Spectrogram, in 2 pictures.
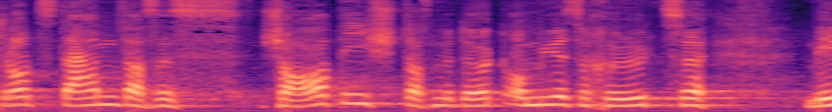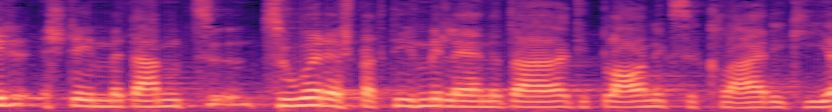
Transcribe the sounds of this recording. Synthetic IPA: t̪ɾɔt͡sd̥ɛmd̪ɑsɛs | ʃɑːd̪əɪʃd̥ɑsməɾdœːɾtɔmyəsəχøːɾt͡sə | mɪːɾʃtɪmːədæmt͡suəɾɛʃpɛkʰt̪iːfmɪɾlɛnədæd̥iplɑːnɪksɛɾkʰlæːɾikhiː

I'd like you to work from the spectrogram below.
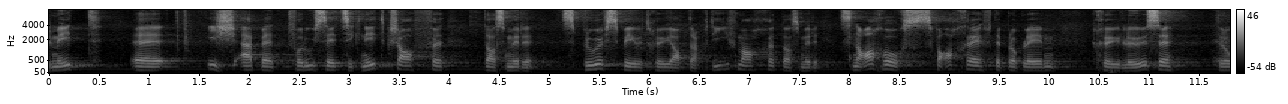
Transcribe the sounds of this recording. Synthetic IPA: əmɪt | ɛː | ɪʃæb̥ətfɔɾuːssɛt͡siɡnɪtkʃɑfə | d̥ɑsməɾspruəfsb̥ɪltχœʏɑt̪ɾɑktiːfmɑχəd̥ɑsməɾ | snɑːχʋʊχssfɑχːrɛftəprɔbleːm | χœɥløːsə | d̥ɾʊ

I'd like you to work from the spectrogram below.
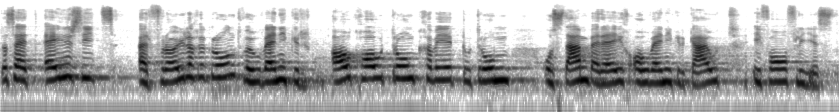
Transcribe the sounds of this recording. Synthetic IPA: d̥ɑshɛtɛɪnəɾsit͡s | ɛɾfɾœʏlɪχəɡɾʊndʋɵlʋɛnɪɡəɾʔɑlkʰɔholt̪ɾʊŋkχəʋɪrtʊd̥̪ɾʊm | ʊsd̥æmbɛɾɛɪχowʋɛnɪɡəɾɡ̥ælt | ɪfɔːfliəst

